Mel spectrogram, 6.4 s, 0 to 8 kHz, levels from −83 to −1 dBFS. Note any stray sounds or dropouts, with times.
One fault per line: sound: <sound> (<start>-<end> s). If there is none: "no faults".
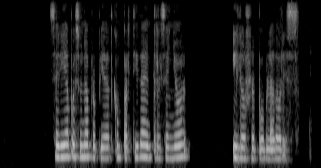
no faults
